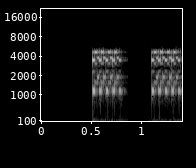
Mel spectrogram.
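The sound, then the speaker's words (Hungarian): A telephone rings twice in quick succession, each burst a bright, trilling electronic ring of about a third of a second, clear with silence between and no voices. “Tessék, halló, itt ….”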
